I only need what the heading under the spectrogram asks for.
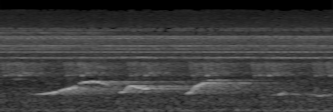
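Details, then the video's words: Agile Gibbon in Malaysian tropical rainforest giving three clear rising, swooping hoots in quick succession, then softer low notes, with a steady insect buzz underneath. "Agile Gibbon Song & Calls"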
